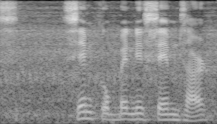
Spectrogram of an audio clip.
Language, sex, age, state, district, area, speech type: Assamese, male, 60+, Assam, Tinsukia, rural, spontaneous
